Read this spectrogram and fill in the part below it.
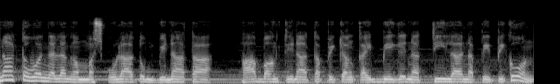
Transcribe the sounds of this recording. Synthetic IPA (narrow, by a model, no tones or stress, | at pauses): naːt̪ɐwɐd̪ːɐlaŋɐŋmɐskʊlaːd̪oŋbɪnaːt̪ɐ | haːbɐŋt̪ɪnaːt̪ɐpɪkɐŋkɐʔɪbiːɡɐnːɐt̪iːlɐnɐpipɪkon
